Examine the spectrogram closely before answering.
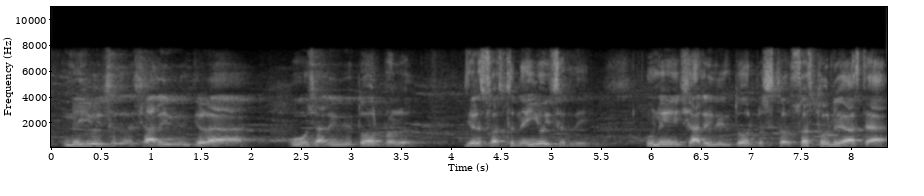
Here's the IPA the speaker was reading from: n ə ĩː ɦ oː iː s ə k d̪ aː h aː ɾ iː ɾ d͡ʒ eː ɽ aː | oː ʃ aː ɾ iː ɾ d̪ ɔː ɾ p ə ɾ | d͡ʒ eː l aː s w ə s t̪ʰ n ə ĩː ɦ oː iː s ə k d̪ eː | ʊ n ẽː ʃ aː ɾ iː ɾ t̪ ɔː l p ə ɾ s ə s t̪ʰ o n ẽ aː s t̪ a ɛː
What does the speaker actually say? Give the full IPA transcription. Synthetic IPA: n ə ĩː ɦ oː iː s ə k d̪ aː ʃ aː ɾ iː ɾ d͡ʒ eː ɽ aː | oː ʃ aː ɾ iː ɾ t̪ ɔː ɾ p ə ɾ | d͡ʒ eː ɽ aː s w ə s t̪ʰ n ə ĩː ɦ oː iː s ə k d̪ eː | ʊ n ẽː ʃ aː ɾ iː ɾ t̪ ɔː ɾ p ə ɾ s ə s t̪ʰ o n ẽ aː s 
